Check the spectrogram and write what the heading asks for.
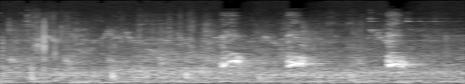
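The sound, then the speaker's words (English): A dog named Mara, which came running out of a pub, barks three times in short, evenly spaced yelps, not loud, over a low steady hum with some faint clattering earlier on. “A dog! I love dogs!”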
